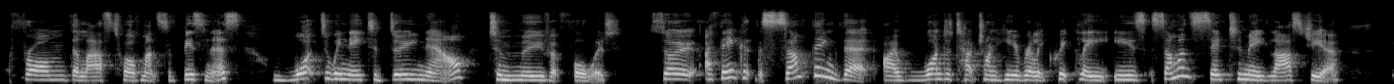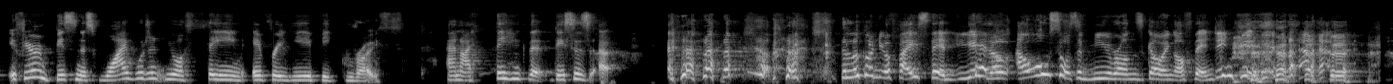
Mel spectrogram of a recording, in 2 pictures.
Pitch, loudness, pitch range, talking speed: 230 Hz, -19 LUFS, 205-285 Hz, 160 wpm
